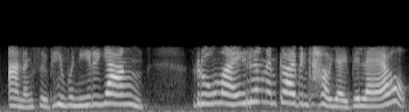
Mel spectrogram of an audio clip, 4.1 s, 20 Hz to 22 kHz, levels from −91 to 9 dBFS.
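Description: Speech over a G.711 telephone path, band-limited at 4 kHz as that format requires, with no technical faults present.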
